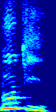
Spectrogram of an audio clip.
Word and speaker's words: Bukky: It's actually pronounced Bukky. Oh, Dr. Bukky. Okay, cool. Absolutely. It's a Yoruba name.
